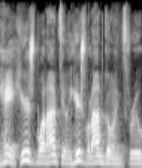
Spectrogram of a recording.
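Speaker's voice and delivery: normal talking voice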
